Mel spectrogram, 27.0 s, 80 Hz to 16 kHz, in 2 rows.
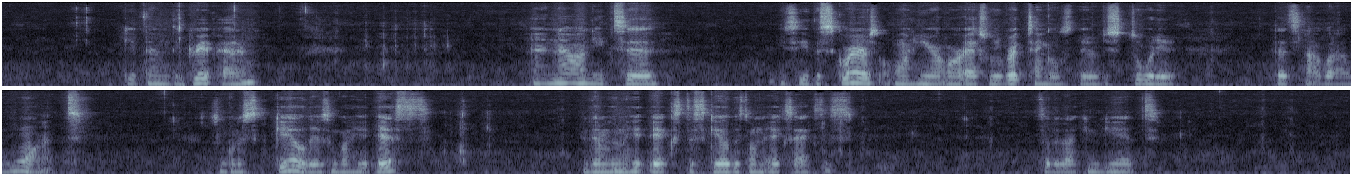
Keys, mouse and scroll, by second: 2.6-4.1 scroll down 2, 4.1 KP_Subtract, 4.3 KP_Subtract, 4.6 KP_Subtract, 18.2 s.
